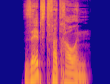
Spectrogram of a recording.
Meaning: self-confidence
- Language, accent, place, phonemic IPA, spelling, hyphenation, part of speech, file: German, Germany, Berlin, /ˈzɛlpstfɛɐ̯ˌtʁaʊ̯ən/, Selbstvertrauen, Selbst‧ver‧trau‧en, noun, De-Selbstvertrauen.ogg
